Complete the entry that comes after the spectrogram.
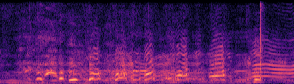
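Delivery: a squealing high cackle; high-pitched laugh. Real, not acted. Telling friends the mall story, a high squealing laugh. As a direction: laugh at your own story.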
